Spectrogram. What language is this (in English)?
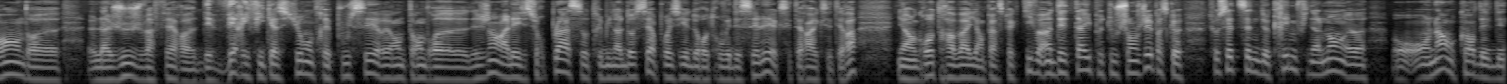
French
